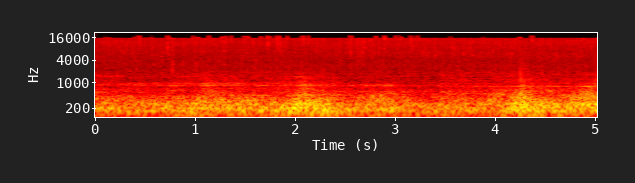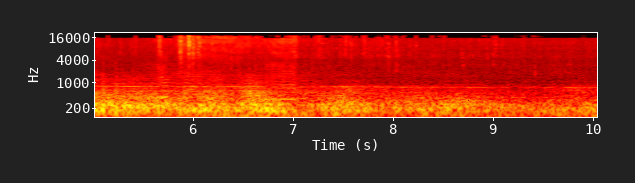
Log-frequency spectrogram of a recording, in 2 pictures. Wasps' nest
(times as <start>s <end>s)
5.6s 8.6s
